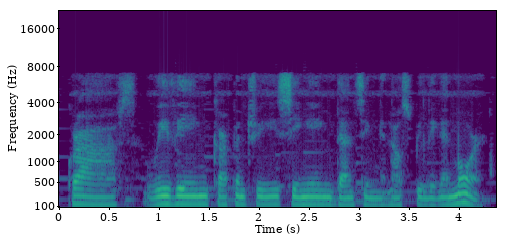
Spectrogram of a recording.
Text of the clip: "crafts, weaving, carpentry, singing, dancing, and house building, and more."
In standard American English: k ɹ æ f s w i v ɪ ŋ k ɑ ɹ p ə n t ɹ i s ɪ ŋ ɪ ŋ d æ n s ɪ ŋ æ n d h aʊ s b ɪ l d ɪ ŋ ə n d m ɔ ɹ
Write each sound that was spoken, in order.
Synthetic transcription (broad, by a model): k ɹ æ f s w i v ɪ ŋ k ɑ ɹ p ə n t ɹ i s ɪ ŋ ɪ ŋ d æ n s ɪ ŋ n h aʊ s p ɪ l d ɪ ŋ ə n m ɔ ɹ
